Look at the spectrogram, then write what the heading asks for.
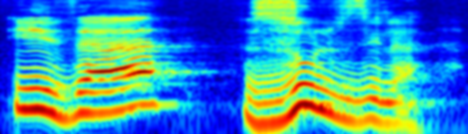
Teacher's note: А за у нас свистящий звук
